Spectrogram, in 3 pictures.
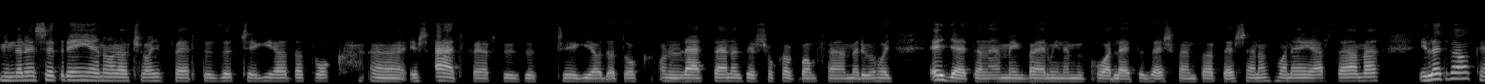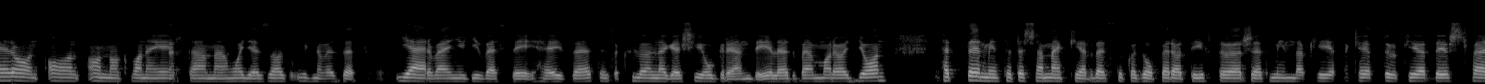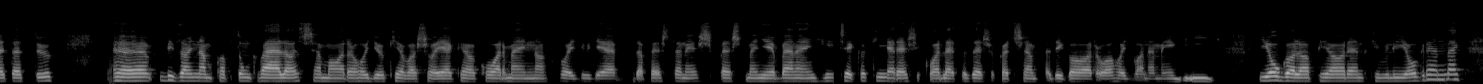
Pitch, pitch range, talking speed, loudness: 150 Hz, 145-160 Hz, 115 wpm, -33 LUFS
